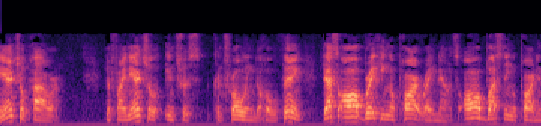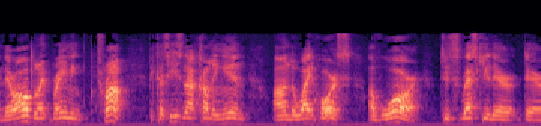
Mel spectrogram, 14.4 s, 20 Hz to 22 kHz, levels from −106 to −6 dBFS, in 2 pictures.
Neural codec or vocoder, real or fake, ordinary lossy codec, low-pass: none; real; MP3, 32 kbps; 7.2 kHz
